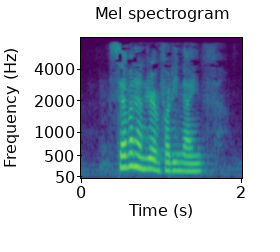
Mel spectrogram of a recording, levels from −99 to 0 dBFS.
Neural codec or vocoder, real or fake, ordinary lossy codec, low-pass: none; real; MP3, 32 kbps; 7.2 kHz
